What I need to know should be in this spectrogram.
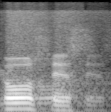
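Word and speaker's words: ptosis: the condition is called टसिस इसको क्या कहते हैं टसिस लेकिन इसमें पी साइलेंट होता है लेकिन the spelling is पी टी ओ एस आई एस टसिस P silent है लेकिन लिखना जरूर है टसिस इज अ कंडीशन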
